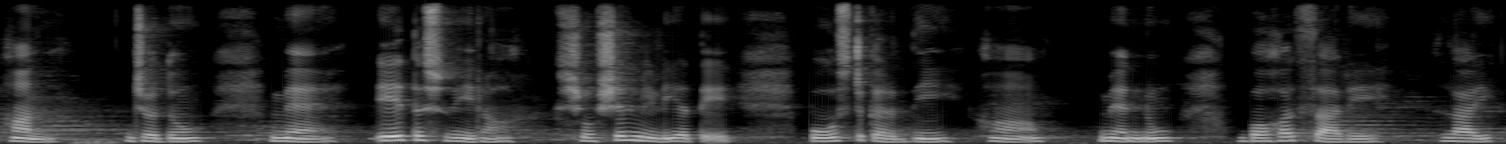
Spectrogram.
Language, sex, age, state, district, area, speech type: Punjabi, female, 30-45, Punjab, Ludhiana, urban, spontaneous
